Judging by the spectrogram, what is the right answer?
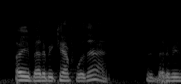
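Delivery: very quiet, very low, anxious, panicky little murmur. Explaining how the devil pretends with little voices, voicing a mock-panicked little murmur. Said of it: "that little murmur".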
